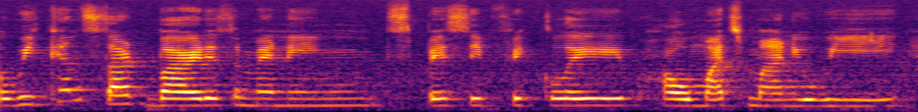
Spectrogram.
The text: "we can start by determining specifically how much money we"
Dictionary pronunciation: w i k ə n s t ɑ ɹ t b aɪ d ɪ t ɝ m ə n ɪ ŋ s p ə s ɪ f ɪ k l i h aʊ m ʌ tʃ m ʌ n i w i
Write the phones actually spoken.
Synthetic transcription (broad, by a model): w i k ə n s t ɑ ɹ t b aɪ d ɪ s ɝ m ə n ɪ ŋ s p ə s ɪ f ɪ k l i h aʊ m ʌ tʃ m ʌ n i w i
